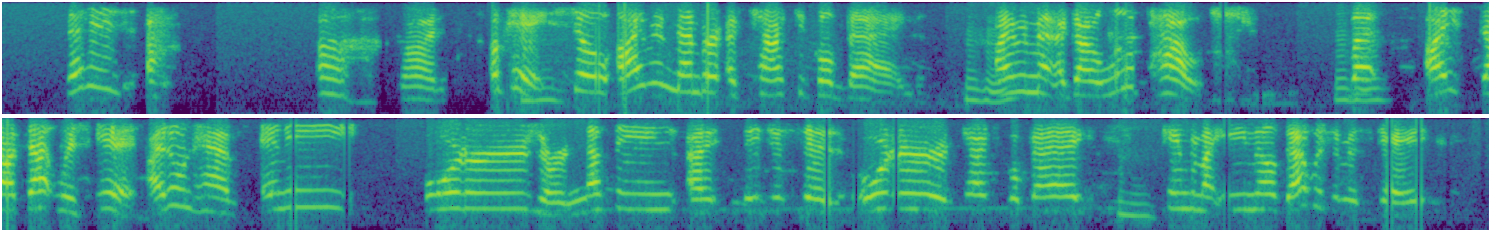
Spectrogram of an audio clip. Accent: California, United States; It might be the dialect because I'm from California

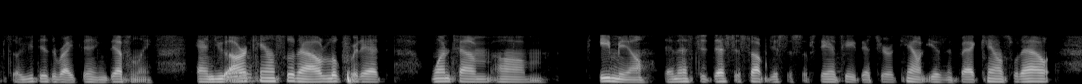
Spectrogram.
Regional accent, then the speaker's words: Detroit, Michigan, United States; also born or lived in Maryland; now in Alabama, United States; I'm from Detroit.

